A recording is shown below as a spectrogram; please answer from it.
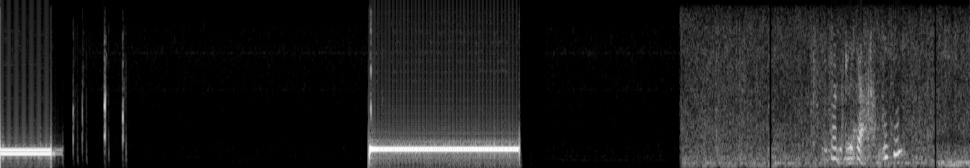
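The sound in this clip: Telephone line tones play during a bank call transfer: a short tone, a few faint clicks, then a steady two-second tone, followed by silence and then faint line noise with a low voice.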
